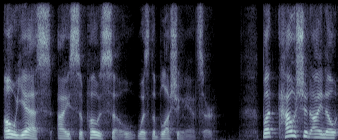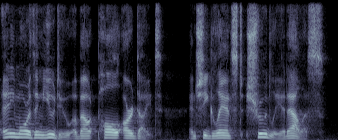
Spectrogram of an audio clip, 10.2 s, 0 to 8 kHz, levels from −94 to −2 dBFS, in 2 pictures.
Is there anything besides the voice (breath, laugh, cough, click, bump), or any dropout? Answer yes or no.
no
